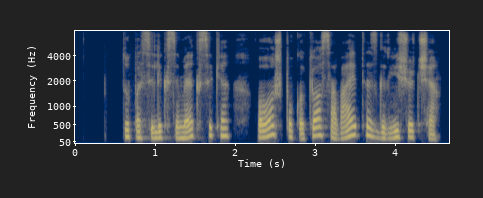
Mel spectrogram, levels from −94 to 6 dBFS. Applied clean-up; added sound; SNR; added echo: none; none; none; none.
